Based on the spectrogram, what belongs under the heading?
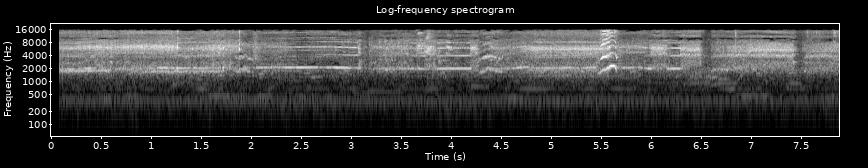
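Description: Cockatiel chicks beg at feeding time with a steady, shrill, buzzing wheeze that rises and bends in pitch.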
